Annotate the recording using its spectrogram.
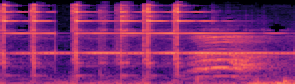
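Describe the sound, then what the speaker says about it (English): A bicycle-style bell fitted to a classic Mini under restoration rings in a quick series of bright, metallic dings, about seven strikes in the first second, followed by a lingering ring as a faint voice comes in. "Ding in the bell here, you know how it works."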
